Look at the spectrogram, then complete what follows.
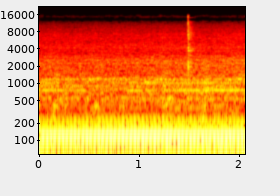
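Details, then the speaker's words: Champion 4250 W (3500 W running) open-frame inverter generator running under a 250 W load: smooth, even low hum with steady pulsing, no knocks or rattles; healthy, little change with load. "not a whole lot of change there the first thing i plugged into it was kind of slow to start but after that it like it woke up or something"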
